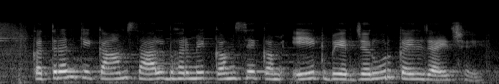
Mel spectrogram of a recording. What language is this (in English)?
Magahi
